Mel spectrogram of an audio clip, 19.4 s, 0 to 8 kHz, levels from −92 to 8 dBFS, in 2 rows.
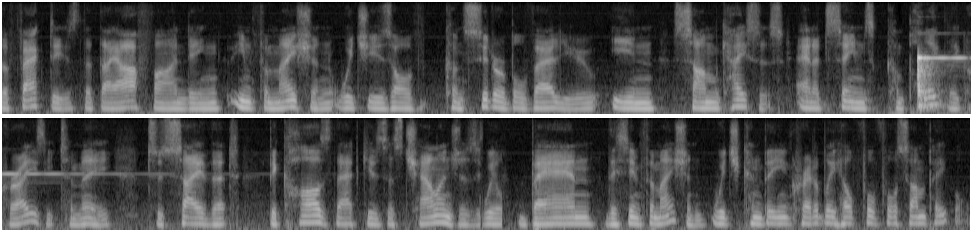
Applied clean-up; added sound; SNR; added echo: none; Piano; 5 dB; none.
